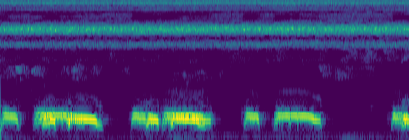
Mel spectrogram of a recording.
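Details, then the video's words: Mellow cooing from a Malaysian-bred spotted dove: a short note followed by a long, slightly falling coo, the pair repeating about three times over quiet background hiss. "លលកធ្នាក់ម៉ាឡេស៊ីពូជល្អ សម្លេងល្អ"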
